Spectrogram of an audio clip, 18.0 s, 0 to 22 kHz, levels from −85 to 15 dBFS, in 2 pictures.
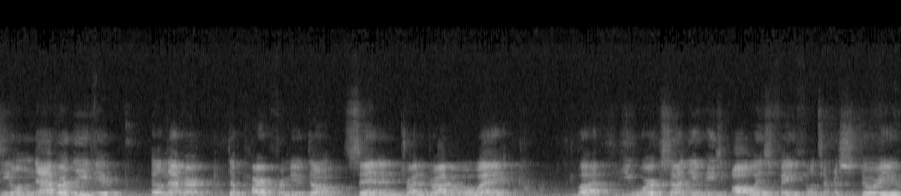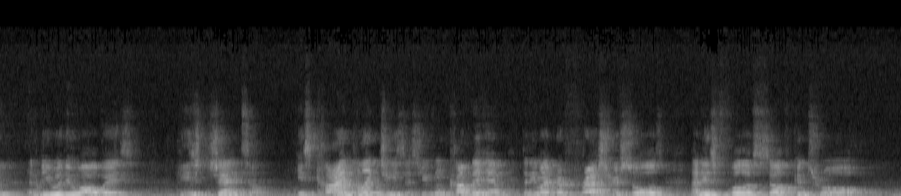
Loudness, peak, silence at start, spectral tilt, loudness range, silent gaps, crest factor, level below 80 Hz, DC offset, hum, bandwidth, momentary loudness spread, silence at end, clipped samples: -20 LUFS; -2 dBFS; 0 s; -5.5 dB/octave; 3 LU; none; 18 dB; -38 dBFS; under 0.1%; none; 16 kHz; 11 LU; 0 s; under 0.1%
